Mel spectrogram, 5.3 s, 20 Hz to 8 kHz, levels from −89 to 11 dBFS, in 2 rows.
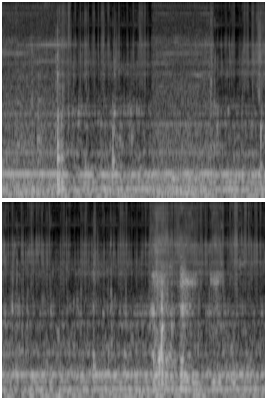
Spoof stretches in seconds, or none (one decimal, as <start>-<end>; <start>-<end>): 0.6-1.5; 2.1-5.3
